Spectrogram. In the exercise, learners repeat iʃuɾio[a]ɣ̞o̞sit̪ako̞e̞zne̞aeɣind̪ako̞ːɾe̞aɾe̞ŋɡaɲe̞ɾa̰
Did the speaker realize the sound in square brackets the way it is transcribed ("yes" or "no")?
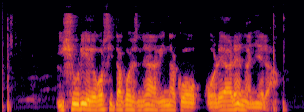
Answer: no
